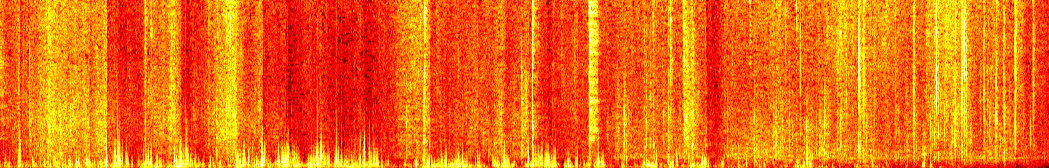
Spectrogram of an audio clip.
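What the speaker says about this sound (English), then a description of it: "It's very windy, it keeps blowing the plastic up." Strong wind gusting across a high tunnel greenhouse in fall, whipping and flapping its loose plastic sheeting; a loud, continuous rushing roar with irregular slapping bursts, close to the microphone, with no talking.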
